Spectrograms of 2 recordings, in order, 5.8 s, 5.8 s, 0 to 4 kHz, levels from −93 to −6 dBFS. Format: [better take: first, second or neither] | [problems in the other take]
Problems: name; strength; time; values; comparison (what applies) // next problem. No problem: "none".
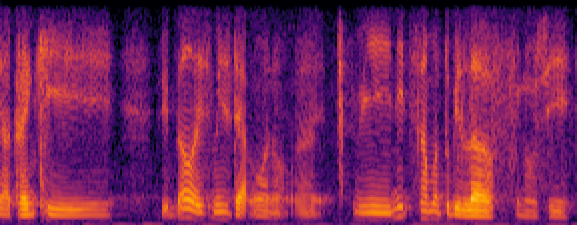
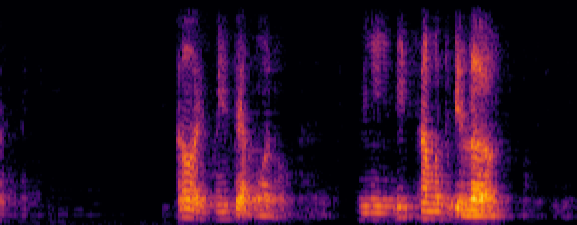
first | noise reduction (neural mask model DeepFilterNet 3)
